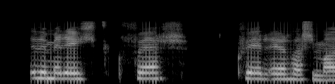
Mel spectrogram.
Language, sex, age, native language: Icelandic, female, 11, Icelandic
